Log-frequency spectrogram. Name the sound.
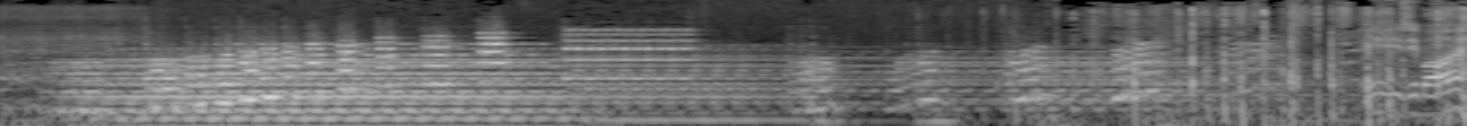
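horse hooves clip-clopping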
